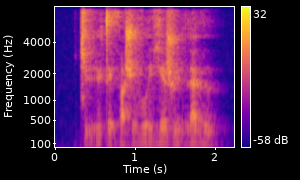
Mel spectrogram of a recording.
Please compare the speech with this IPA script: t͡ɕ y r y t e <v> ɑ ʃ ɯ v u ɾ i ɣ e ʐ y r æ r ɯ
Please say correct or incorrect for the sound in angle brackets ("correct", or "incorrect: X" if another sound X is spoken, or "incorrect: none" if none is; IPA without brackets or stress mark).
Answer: incorrect: θ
